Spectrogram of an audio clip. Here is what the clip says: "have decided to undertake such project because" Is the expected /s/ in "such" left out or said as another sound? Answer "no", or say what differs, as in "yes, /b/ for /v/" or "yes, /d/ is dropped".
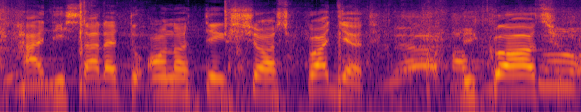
yes, /ʃ/ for /s/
